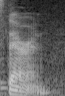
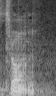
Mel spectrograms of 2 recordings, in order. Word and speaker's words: Theron: I go by Charlize Theron, but it's the real pronunciation of my last name is Theron. Which is really hard for people to say.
